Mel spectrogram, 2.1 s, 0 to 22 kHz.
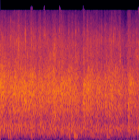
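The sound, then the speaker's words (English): An audience applauds during a talk, honoring a mother's 90th birthday: a thick, unbroken wash of many hands clapping at an even, sustained level from start to finish. “that's worth a round of applause”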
